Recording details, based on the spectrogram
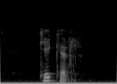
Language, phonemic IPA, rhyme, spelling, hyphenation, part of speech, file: Dutch, /ˈkɪ.kər/, -ɪkər, kikker, kik‧ker, noun, Nl-kikker.ogg
- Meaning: 1. a frog, relatively smooth amphibian of the order Anura 2. a cleat (device used for fastening), especially a nautical cleat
